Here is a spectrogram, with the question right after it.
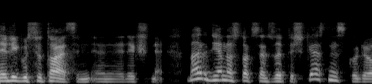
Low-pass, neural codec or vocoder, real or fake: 7.2 kHz; codec, 16 kHz, 1.1 kbps, Voila-Tokenizer; fake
